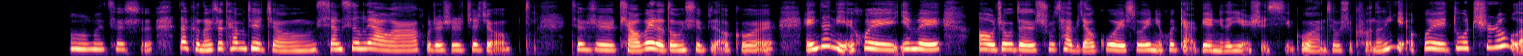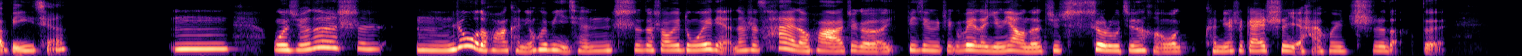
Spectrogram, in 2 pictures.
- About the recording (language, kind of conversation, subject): Chinese, podcast, 你能讲讲你最拿手的菜是什么，以及你是怎么做的吗？
- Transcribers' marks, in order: tsk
